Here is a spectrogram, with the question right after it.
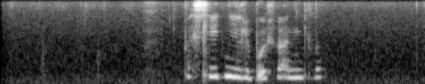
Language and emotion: Russian, sad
